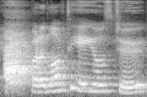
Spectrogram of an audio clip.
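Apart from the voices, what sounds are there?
dog barking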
